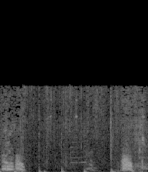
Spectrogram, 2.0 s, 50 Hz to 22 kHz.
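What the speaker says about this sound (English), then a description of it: "it'll be dog barking inside the fort here" A dog barks inside the fort in Red Dead Redemption 2, a few separate woofs at moderate distance with soft clopping between them.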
